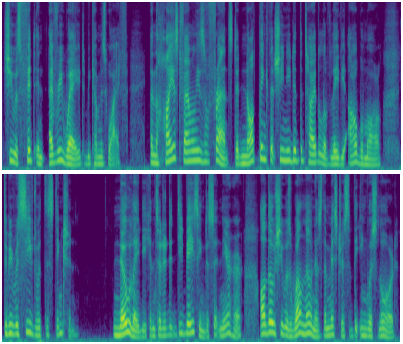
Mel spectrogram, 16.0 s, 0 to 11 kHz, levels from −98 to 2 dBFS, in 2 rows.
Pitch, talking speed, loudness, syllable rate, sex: 155 Hz, 200 wpm, -21 LUFS, 5.8 syllables/s, male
